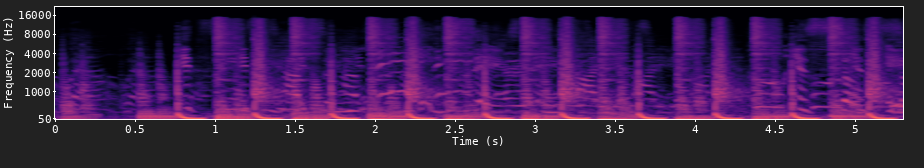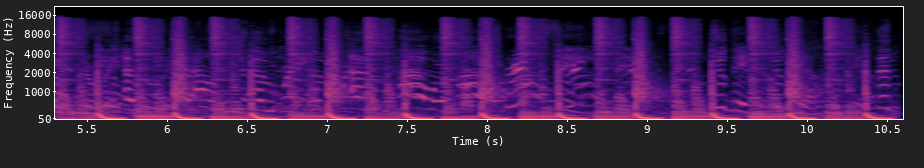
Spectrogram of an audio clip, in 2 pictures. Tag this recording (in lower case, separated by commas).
music, electronic music, techno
